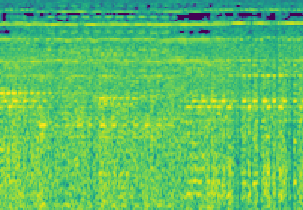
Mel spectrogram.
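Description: Loud, continuous telephone ringing fills the whole stretch, dense and relentless, as if several phones are ringing at once with no pauses between rings. It is the speaker's phone before using the Calljoy service.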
